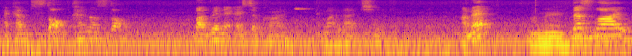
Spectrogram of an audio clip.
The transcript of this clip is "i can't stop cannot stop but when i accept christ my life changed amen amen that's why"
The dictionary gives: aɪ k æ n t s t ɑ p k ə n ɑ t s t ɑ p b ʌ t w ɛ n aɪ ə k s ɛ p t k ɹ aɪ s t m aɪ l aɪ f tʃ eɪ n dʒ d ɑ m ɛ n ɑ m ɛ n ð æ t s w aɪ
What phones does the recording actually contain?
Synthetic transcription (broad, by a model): aɪ k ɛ n s t ɑ p k ə n ɑ t s t ɑ p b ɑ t w ɛ n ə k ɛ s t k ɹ aɪ t m aɪ l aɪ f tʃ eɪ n ɑ m ɛ n ɑ m ɛ n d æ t s w aɪ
